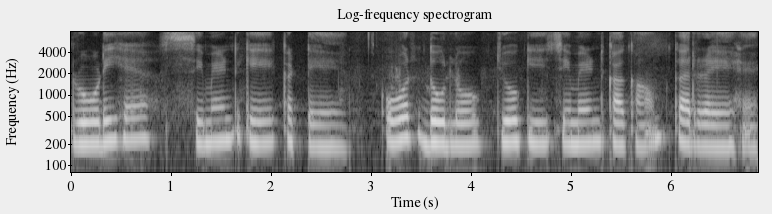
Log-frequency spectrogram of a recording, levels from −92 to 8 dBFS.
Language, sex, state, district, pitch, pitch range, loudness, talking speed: Hindi, female, Rajasthan, Jaipur, 215 Hz, 205-225 Hz, -18 LUFS, 150 wpm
